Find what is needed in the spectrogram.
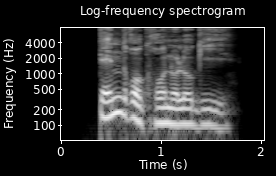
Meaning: dendrochronology
- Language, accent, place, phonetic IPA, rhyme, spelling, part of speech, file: German, Germany, Berlin, [dɛndʁokʁonoloˈɡiː], -iː, Dendrochronologie, noun, De-Dendrochronologie.ogg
